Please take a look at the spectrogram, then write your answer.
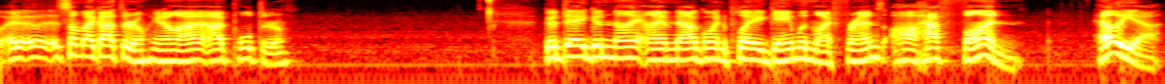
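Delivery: ordinary talk, nothing marked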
